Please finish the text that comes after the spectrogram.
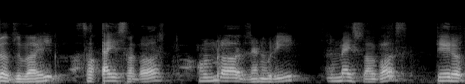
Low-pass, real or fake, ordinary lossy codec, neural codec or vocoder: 7.2 kHz; fake; none; codec, 16 kHz in and 24 kHz out, 0.6 kbps, FireRedTTS-2 codec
